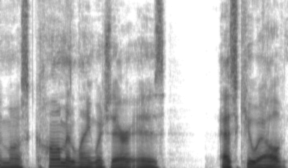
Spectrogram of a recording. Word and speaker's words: SQL: common language there is SQL usually pronounced sequel which stands for structured query language because that's where the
